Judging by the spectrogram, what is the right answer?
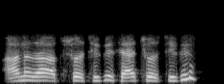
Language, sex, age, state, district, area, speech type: Kashmiri, male, 30-45, Jammu and Kashmir, Srinagar, urban, conversation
